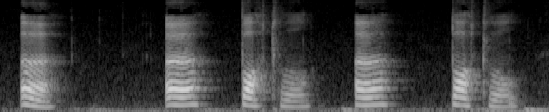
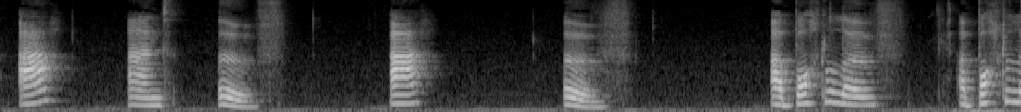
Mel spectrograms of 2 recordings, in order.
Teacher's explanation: we don't say a or ah we normally say uh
